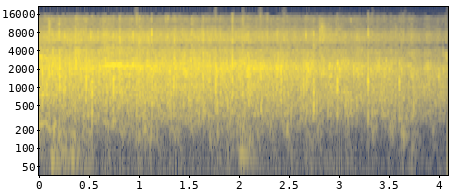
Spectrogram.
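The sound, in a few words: audience applause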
